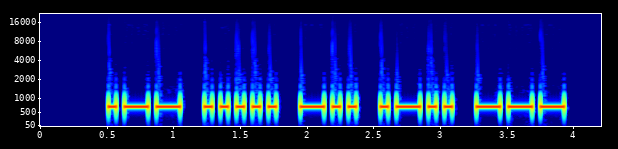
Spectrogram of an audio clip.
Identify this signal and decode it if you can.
Morse code, heard as a keyed tone, about 20 wpm, 700 Hz. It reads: W5DLO
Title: USA Call Signs - 5 Characters - 4x Character Spacing - 20wpm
